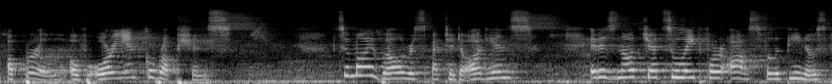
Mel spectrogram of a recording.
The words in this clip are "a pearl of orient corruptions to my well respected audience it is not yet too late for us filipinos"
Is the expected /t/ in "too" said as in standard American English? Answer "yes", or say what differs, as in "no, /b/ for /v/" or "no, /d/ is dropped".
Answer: no, /s/ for /t/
